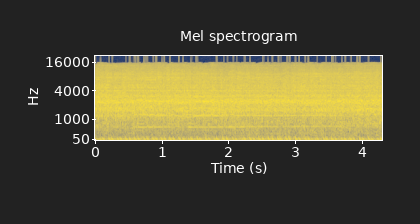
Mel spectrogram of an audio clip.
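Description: Loud, dense, distorted mathcore instrumental passage from a full band, chaotic rather than melodic. A single steady high note is held over it from about half a second in.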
